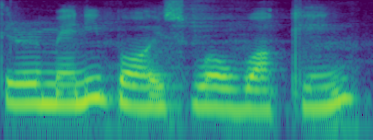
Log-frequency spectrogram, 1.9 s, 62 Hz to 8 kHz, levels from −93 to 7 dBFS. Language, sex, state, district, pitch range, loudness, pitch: English, female, Assam, Kamrup Metropolitan, 190-225 Hz, -14 LUFS, 210 Hz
